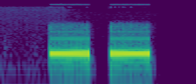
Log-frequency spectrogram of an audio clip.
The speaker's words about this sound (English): Let me give Niamh a call. It's ringing.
